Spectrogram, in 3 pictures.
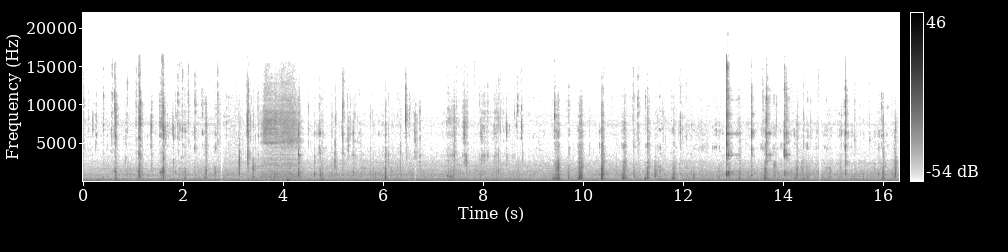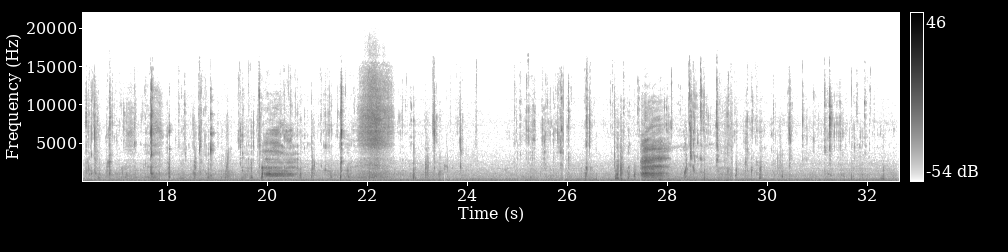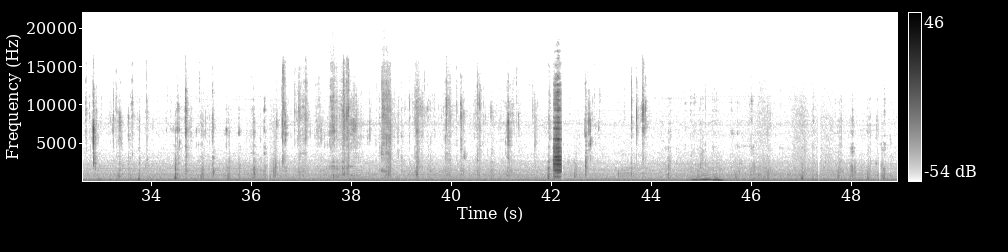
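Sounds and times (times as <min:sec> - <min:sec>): person chewing: 0:00.2 - 0:03.6, 0:04.3 - 0:19.9, 0:22.6 - 0:24.3, 0:28.3 - 0:42.9, 0:45.6 - 0:48.9.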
